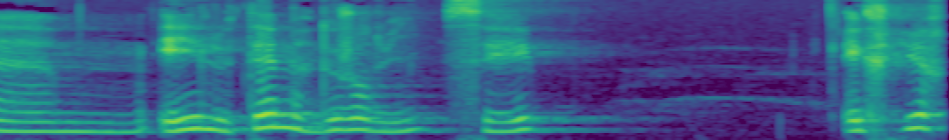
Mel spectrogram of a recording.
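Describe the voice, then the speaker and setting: A woman speaks with a medium pitch. Her pitch variation is ordinary. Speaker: podcast host; mother. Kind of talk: casual monologue. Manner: halting, many hesitations.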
